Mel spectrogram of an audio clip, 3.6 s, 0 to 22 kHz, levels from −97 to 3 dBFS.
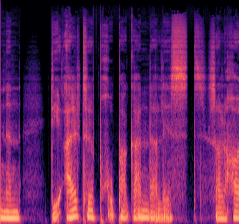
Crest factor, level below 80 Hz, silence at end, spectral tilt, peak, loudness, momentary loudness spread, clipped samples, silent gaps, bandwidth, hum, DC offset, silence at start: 14 dB; -42 dBFS; 0 s; -5 dB/octave; -4 dBFS; -20 LUFS; 8 LU; under 0.1%; none; 16 kHz; none; under 0.1%; 0 s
